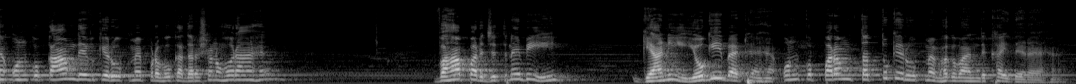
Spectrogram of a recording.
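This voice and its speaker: A man telling a devotional Bhagavat story as a sermon, acting out its scenes dramatically. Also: high-pitched. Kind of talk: devotional katha sermon with sung couplets.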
